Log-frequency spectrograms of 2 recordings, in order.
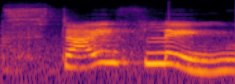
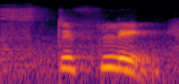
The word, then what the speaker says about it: stifling: from personal experience here for the longest period of time i thought the word stifling was pronounced as stiffling and i used it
